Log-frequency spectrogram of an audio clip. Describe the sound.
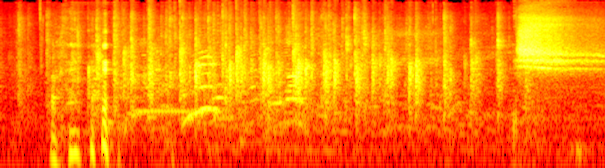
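Light, sparse clapping from a few hands, irregular claps spread over several seconds, with faint voices underneath and a brief hissing burst near the end.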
